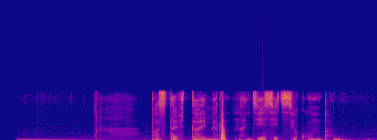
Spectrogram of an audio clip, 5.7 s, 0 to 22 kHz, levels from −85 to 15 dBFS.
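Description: Dropped samples at 1.43 s and 3.94 s in this speech clip: each is a single sharp click, a thin vertical line across the spectrum, likely from well under a millisecond of audio going missing so the waveform jumps abruptly to a later value.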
